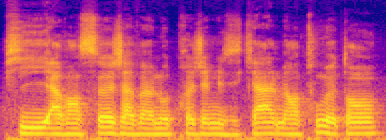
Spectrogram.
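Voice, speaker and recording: A man's voice: on the low side, brisk, a little hiss or hum. A young man with a Quebec French accent, a musician chatting casually and reflectively about his career. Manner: relaxed, reflective, many fillers. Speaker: musician guest. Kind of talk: casual conversation.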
